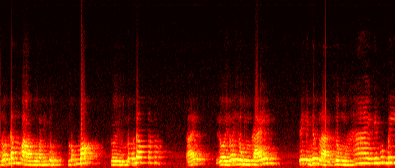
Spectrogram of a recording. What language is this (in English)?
Vietnamese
